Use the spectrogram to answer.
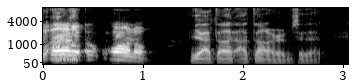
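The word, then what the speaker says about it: Sam Okuayinonu: It's Sam O'Quano.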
